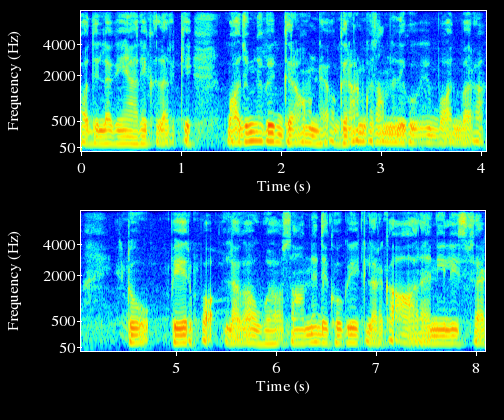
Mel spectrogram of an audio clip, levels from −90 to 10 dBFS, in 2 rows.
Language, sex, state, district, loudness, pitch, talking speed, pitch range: Hindi, male, Madhya Pradesh, Katni, -20 LUFS, 115 Hz, 220 wpm, 105-120 Hz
